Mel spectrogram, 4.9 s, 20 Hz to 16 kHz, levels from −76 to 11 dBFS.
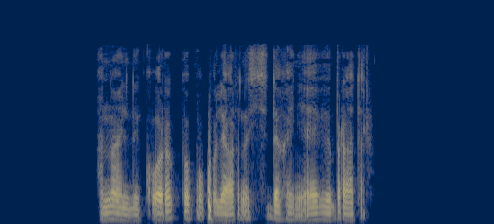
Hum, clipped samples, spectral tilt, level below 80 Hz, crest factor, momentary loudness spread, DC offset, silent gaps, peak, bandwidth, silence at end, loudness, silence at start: none; under 0.1%; -5.5 dB/octave; -56 dBFS; 22 dB; 5 LU; under 0.1%; none; 0 dBFS; 8 kHz; 1.25 s; -21 LUFS; 1 s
